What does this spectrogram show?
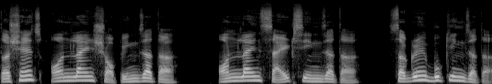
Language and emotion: Goan Konkani, neutral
